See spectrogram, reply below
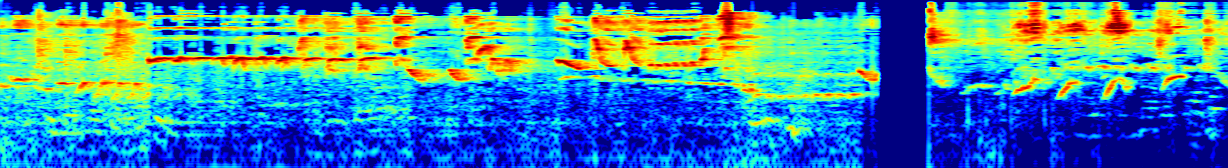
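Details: Singing white-rumped shama, a provoking song played to rouse rival birds: long varied medley of clear whistles, downslurred notes and quick chips, briefly cut by a silent gap before rapid slurred phrases resume.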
